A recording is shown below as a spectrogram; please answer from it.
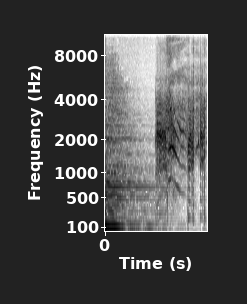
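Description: Music fading out, then about a second in a nasal animal call with a falling pitch, followed by a quick run of short calls.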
